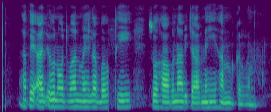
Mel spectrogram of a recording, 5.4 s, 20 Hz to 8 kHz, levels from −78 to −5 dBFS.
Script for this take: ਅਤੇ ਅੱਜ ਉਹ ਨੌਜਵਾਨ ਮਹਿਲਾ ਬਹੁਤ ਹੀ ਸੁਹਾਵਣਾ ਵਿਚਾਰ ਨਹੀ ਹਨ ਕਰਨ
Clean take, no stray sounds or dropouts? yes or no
no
